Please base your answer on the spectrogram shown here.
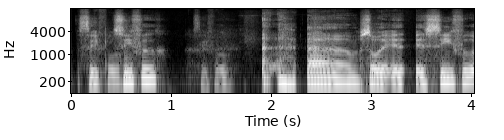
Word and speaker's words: Sifu: Is that how you pronounce that name? Sifu. So it is Sifu.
